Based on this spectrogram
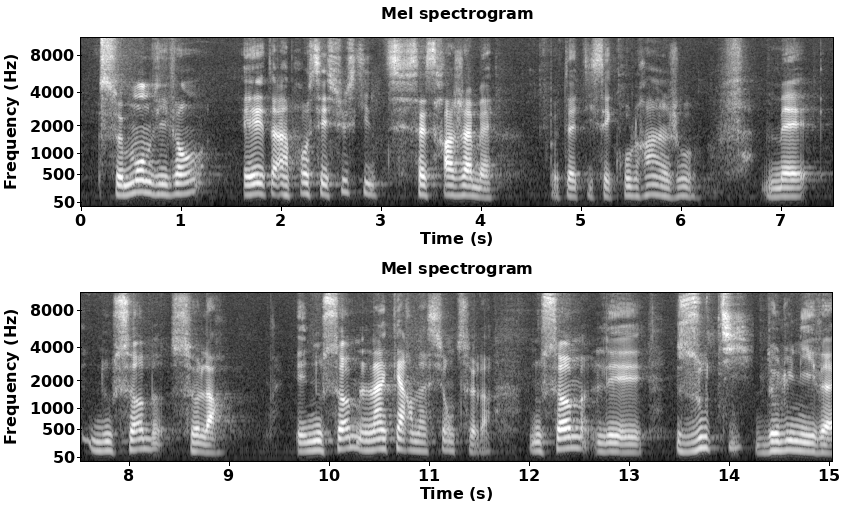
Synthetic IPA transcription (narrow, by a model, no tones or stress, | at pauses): səmɔ̃d̪vivɑ̃ | ɛt̪ɛ̃pχɔsesyskʲinəsɛsʁaʒamɛ | pøt̪ɛt̪χilsekχulʁaɛ̃ʒuːʁ | mɛnusɔmsəla | enusɔmlɛ̃kaʁnasjɔ̰̃d̪əsəla̰nusɔmlezut̪ʰid̪əlynivɛː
